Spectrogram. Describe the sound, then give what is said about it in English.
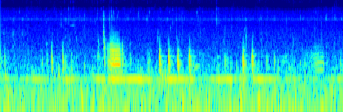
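Three or four toadfish call underwater at the south end of the Hudson River: low, steady droning hums overlapping with repeated short grunting pulses, some with a harmonic, buzzy quality, over a murky background rumble. “equally interesting and exciting are the sounds produced by fishes. So, you know, here you have three or four toadfish.”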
